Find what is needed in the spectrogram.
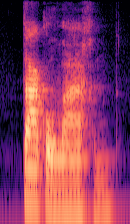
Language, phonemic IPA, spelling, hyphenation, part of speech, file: Dutch, /ˈtaː.kəlˌʋaː.ɣə(n)/, takelwagen, ta‧kel‧wa‧gen, noun, Nl-takelwagen.ogg
- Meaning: a tow truck, a breakdown lorry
